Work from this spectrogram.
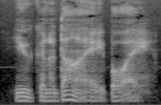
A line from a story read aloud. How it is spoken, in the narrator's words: the barman murmured quietly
